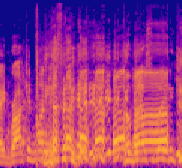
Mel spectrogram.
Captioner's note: laugh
